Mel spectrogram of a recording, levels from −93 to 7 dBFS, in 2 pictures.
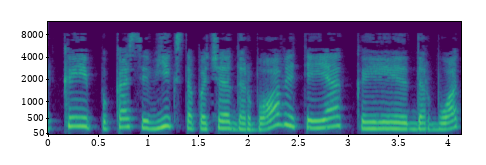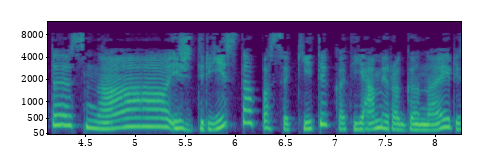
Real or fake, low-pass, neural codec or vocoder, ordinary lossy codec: fake; 9.9 kHz; vocoder, 22.05 kHz, 80 mel bands, WaveNeXt; MP3, 32 kbps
